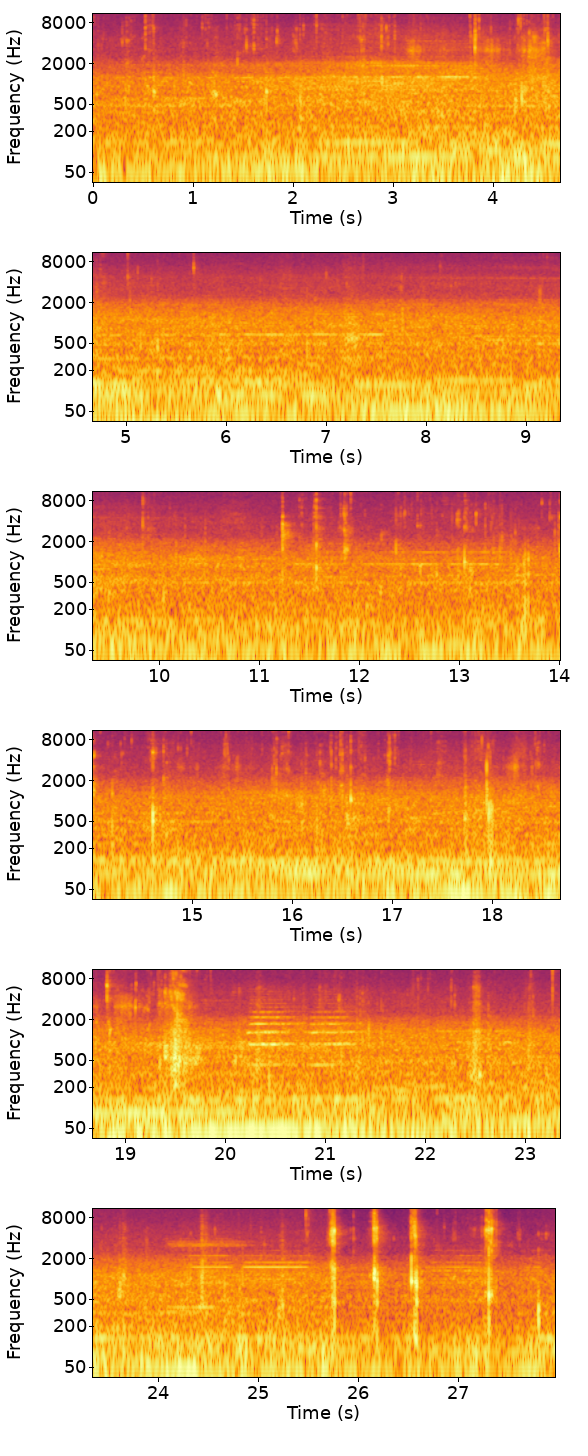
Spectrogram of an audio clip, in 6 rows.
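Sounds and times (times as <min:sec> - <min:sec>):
low steady hum: 0:00.0 - 0:27.9
man chewing food: 0:00.0 - 0:27.9
vehicle horn toot: 0:03.0 - 0:04.1, 0:05.4 - 0:08.0, 0:20.2 - 0:21.5, 0:24.0 - 0:25.7.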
